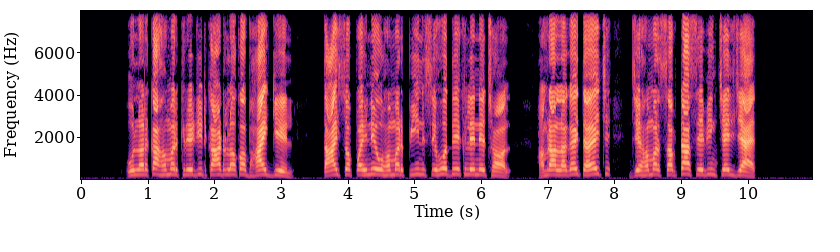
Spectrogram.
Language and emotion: Maithili, fearful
